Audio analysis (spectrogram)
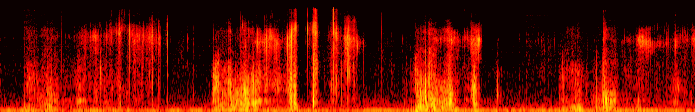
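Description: A wooden-handled metal ear pick scratches inside the ear canal of a soft silicone ear mounted on a hollow white binaural microphone body. Close, dry scratching and crunching comes in irregular bursts of bright crackle and rustle, over a steady low hum.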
